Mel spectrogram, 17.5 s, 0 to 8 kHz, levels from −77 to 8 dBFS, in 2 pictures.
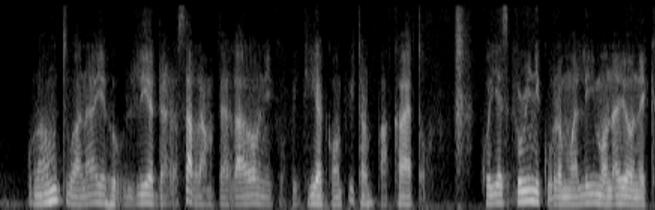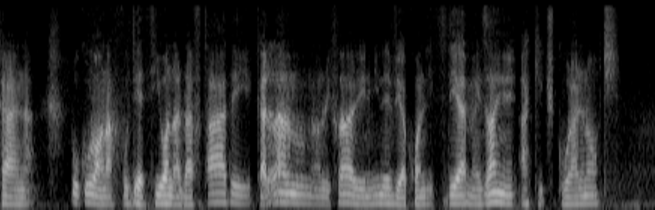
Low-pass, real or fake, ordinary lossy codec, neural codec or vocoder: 7.2 kHz; fake; MP3, 48 kbps; codec, 16 kHz in and 24 kHz out, 0.4 kbps, LongCat-Audio-Codec, fine tuned four codebook decoder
